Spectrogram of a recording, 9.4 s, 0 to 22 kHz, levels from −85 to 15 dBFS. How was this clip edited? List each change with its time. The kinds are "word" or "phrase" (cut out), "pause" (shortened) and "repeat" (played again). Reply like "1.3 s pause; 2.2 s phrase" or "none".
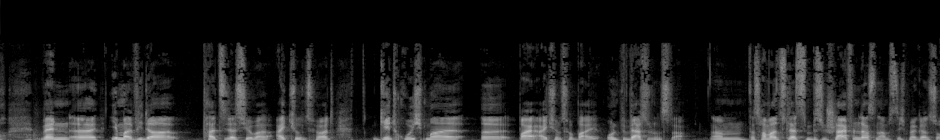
1.0 s pause; 5.1 s pause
